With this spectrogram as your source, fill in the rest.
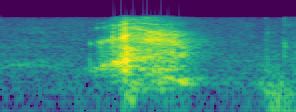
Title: The Sneeze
